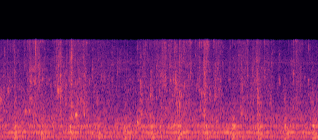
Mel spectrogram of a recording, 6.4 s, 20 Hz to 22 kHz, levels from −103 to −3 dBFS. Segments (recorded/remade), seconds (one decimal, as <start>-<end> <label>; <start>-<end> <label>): 0.0-6.4 recorded

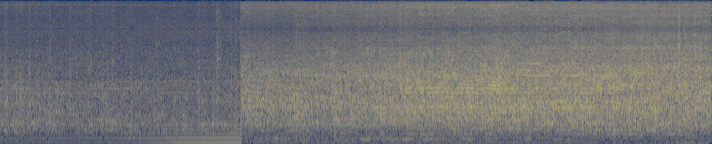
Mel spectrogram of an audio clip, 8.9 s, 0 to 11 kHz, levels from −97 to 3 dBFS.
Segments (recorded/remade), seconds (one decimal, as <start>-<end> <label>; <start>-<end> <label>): 0.0-3.7 recorded; 3.7-5.3 remade; 5.3-7.5 recorded; 7.5-8.4 remade; 8.4-8.9 recorded

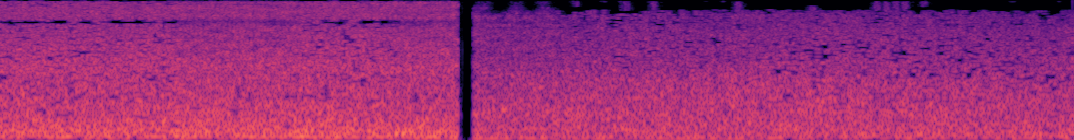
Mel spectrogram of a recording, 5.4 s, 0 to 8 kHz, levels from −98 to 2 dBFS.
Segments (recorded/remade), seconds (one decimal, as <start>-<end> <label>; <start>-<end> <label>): 0.0-0.9 recorded; 0.9-1.5 remade; 1.5-2.0 recorded; 2.0-2.8 remade; 2.8-5.4 recorded

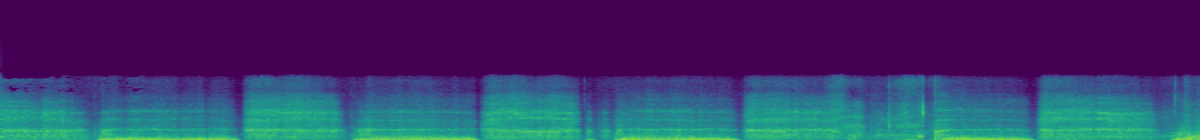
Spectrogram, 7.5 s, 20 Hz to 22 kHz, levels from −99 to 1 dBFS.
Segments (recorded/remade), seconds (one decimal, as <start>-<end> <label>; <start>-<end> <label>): 0.0-0.9 recorded; 0.9-7.5 remade

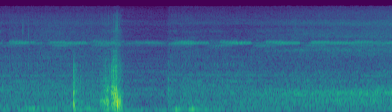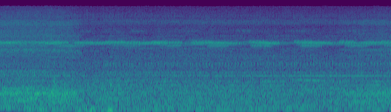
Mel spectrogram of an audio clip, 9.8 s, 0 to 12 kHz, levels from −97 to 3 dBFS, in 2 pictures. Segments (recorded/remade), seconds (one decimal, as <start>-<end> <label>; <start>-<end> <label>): 0.0-1.5 recorded; 1.5-2.1 remade; 2.1-4.7 recorded; 4.7-5.5 remade; 5.5-9.8 recorded

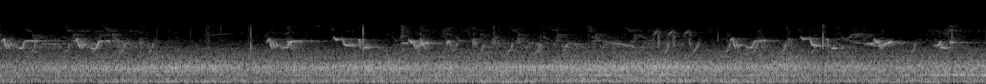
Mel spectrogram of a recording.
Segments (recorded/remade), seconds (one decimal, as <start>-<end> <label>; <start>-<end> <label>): 0.0-9.9 recorded

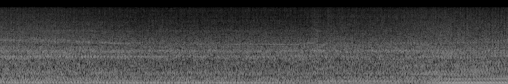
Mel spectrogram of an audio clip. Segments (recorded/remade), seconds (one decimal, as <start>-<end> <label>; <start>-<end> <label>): 0.0-5.1 recorded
